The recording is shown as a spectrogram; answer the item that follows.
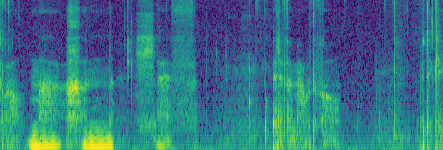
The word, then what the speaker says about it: Machynlleth: So it's got the ch sound, the ll sound, and if you're a non-native British speaker, th sound as well. Machynlleth.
